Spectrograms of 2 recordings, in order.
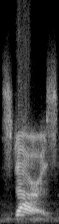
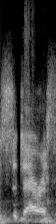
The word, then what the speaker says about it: Sedaris: joy that it's David staris um it's actually Sedaris I think too correct pronunciation by him I believe is Sedaris I've always called him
